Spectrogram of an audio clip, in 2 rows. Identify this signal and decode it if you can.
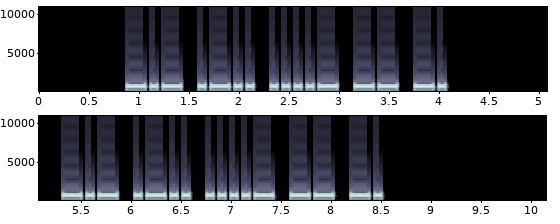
Morse code, heard as a keyed tone, about 20 wpm, 700 Hz. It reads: KL4MN KL4MN
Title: USA Call Signs - 5 Characters - Repeated 2x - 20wpm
